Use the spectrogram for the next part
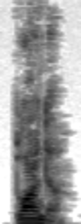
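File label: "blinder", English, Australian accent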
